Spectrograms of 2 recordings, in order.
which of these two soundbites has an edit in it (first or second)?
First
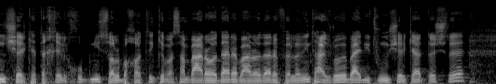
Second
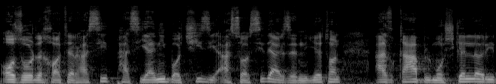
first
